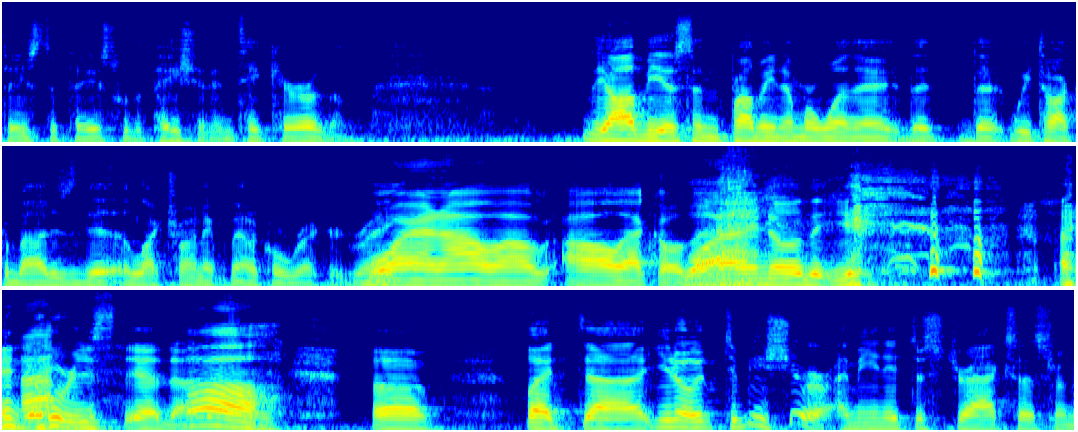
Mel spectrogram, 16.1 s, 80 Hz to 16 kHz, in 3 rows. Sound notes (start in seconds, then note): 9.4 laughter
